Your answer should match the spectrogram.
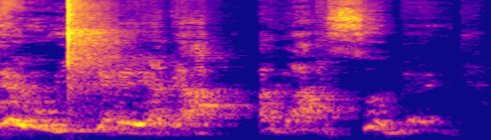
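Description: A man's loud, excited shouting with one sharp hand clap about a third of a second in.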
